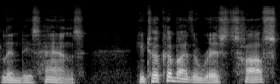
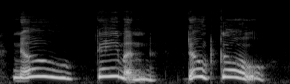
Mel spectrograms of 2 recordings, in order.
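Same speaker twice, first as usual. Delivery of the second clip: piercing, very high-pitched, shrill scream. In a story read aloud, Bronwyn screams to Damon not to go, shrill scream. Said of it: "a shrill voice screamed".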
